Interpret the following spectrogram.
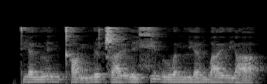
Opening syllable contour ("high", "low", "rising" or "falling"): rising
